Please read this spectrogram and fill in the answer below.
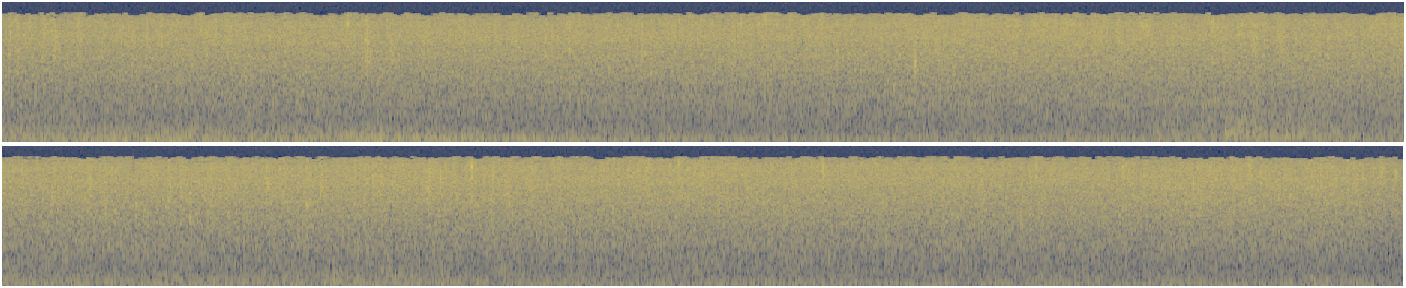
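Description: Rain-and-thunder ambience: a steady hiss over a low rumble, swelling slightly about eight seconds in.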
